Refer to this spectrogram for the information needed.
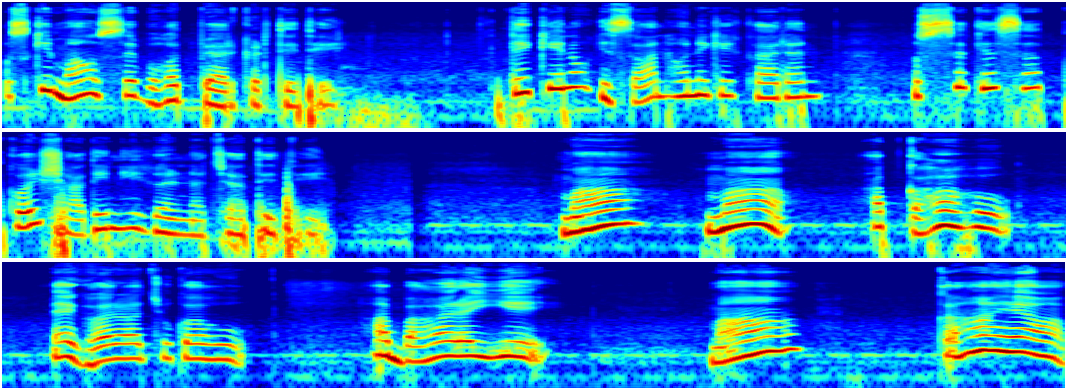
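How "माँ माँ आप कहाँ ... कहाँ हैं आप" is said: loud, calling shout. A son comes home and calls for his mother: shouting for his mother. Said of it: "इतना चिल्ला क्यों रहा है?".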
